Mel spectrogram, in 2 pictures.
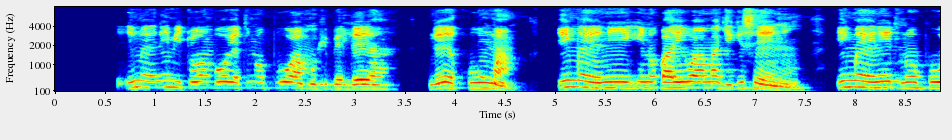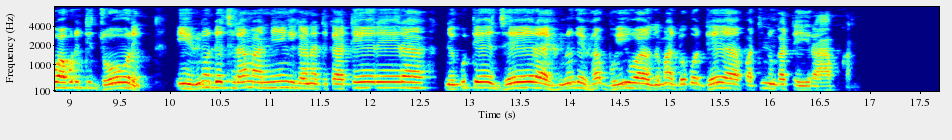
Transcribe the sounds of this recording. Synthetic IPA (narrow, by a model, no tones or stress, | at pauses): imwe̞nimito̞mbo̞jatino̞puwamuʐiɓe̞ɮe̞ja | ŋɡejekuːmwa | imwe̞niːno̞ɓaiwamad͡ʒik̬ise̞ːnu | imwe̞nitino̞puwakutit̬id͡zo̞ɾe̞̰ | iʐino̞ɗe̞t͡se̞ɾamaniŋɡikanatikate̞ːɾe̞ɾane̞kute̞ːd͡ze̞ɾaʐino̞ŋɡe̞ʐabʱujiwaŋɡe̞madʱo̞ko̞dʱe̞japatino̞ŋɡateiɾaːp̚ka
